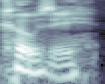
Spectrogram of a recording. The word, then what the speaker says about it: koozie: that holds your beer koozie but I've also heard cozy beer koozie beer cozy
